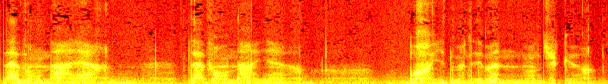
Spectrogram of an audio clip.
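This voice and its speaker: With noticeable background noise present, the whispering proceeds at a very slow pace broken by long, frequent pauses. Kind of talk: ASMR whispered book reading. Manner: whispered.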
